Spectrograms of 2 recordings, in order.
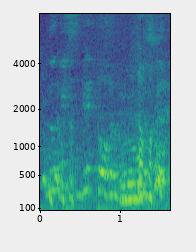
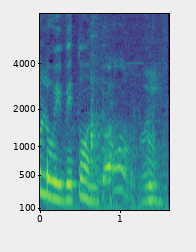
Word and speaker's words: Louis Vuitton: eh all my life Alam ko Louis vitton that's an English pronunciation that's acceptable No one judges you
